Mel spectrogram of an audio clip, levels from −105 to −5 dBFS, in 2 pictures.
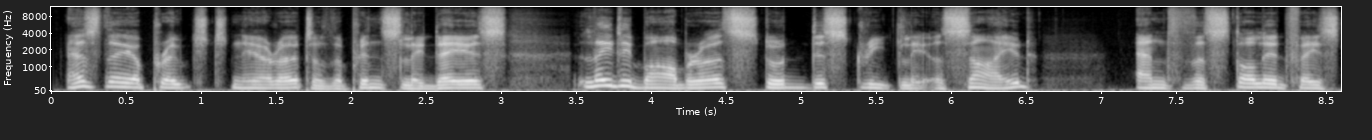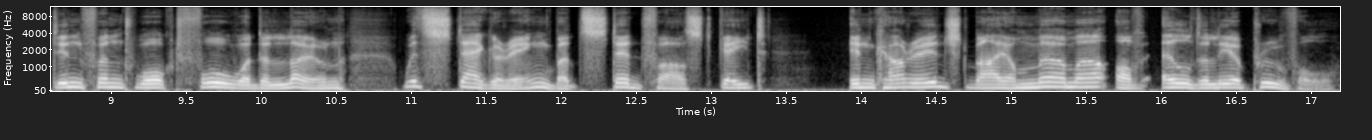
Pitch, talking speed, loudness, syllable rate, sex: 145 Hz, 115 wpm, -19 LUFS, 4.3 syllables/s, male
